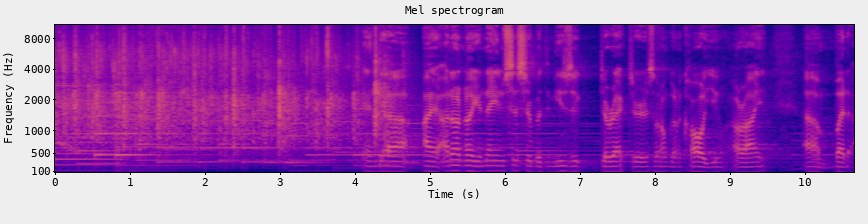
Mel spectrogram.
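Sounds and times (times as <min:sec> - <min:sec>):
audience applause: 0:00.0 - 0:04.8
speech: 0:04.2 - 0:10.6.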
